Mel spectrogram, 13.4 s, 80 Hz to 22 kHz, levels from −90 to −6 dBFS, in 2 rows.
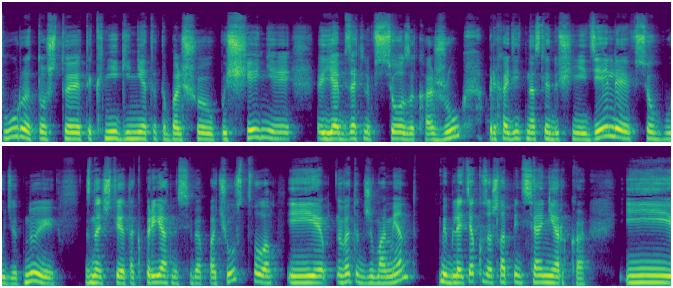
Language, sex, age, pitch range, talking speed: Russian, female, 20-39, 170-195 Hz, 160 wpm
